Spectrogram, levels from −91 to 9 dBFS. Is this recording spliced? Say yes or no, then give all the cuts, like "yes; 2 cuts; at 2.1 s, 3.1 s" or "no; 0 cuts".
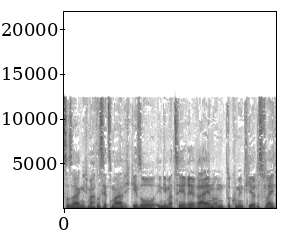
yes; 1 cut; at 3.3 s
